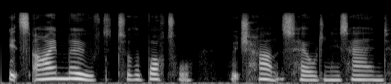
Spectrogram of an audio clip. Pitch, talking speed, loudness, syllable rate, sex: 220 Hz, 185 wpm, -18 LUFS, 4.1 syllables/s, female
